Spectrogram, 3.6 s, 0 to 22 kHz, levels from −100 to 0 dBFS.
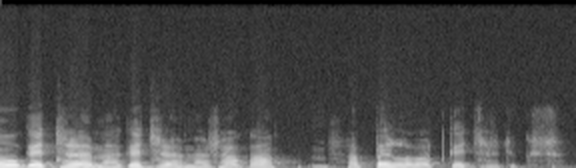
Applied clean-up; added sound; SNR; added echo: none; none; none; none.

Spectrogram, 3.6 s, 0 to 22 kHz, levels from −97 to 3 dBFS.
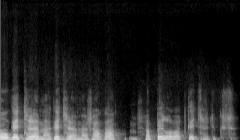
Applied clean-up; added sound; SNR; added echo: neural mask model Resemble Enhance denoiser.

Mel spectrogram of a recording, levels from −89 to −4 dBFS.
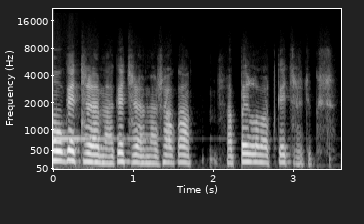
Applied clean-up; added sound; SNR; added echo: neural mask model RNNoise.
